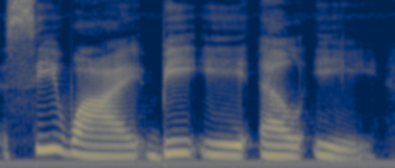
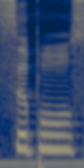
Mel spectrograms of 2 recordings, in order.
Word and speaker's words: Cybele: And you spell her name C Y B E L E. Some people pronounce it Sybil, some pronounce it Kibeli, some pronounce her Cybele, but either way, you see this mother worship come back in.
